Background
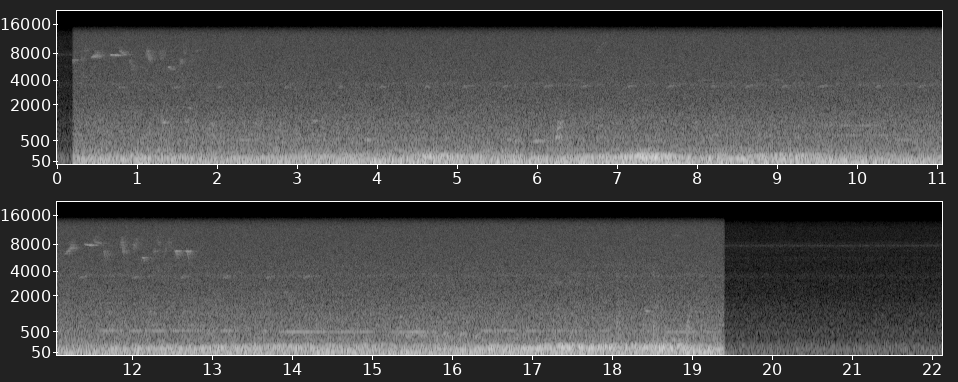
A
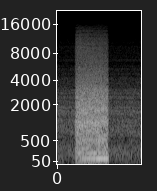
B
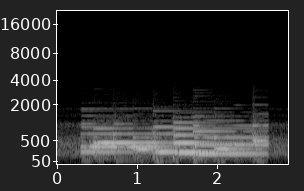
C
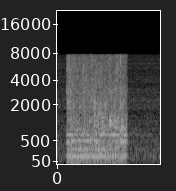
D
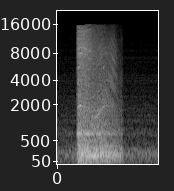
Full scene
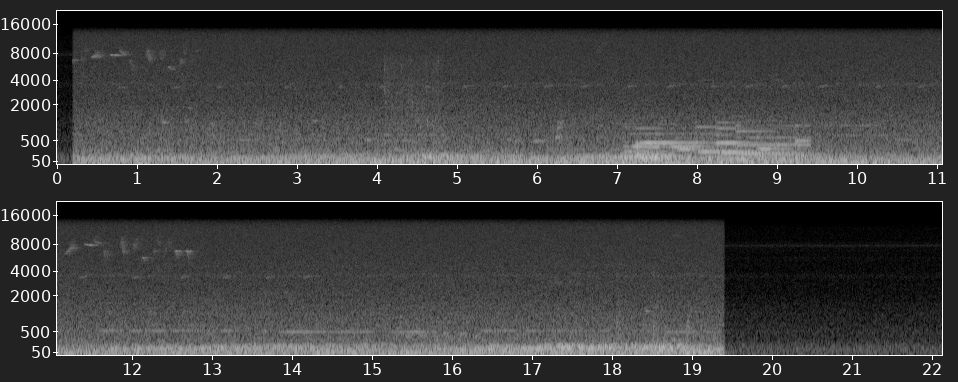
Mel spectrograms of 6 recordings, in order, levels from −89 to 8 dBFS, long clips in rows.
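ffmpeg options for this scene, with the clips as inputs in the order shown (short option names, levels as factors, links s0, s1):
-filter_complex "[0:a]volume=0.355[s0];[3:a]acompressor=threshold=0.0141:ratio=6:attack=3.2:release=140:knee=1:detection=peak[s1];[2:a]bandreject=f=640:w=6[s2];[s1]atrim=end=1.29,asetpts=PTS-STARTPTS,volume=0.668,afade=t=in:d=0.004:c=hsin,afade=t=out:st=1.286:d=0.004:c=hsin,adelay=175077S[s3];[s2]atrim=end=2.89,asetpts=PTS-STARTPTS,volume=0.708,afade=t=in:d=0.004:c=hsin,afade=t=out:st=2.886:d=0.004:c=hsin,adelay=6780[s4];[s0][s3][s4]amix=inputs=3:normalize=0"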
